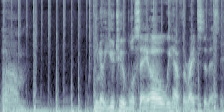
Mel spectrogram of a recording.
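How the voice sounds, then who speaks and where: A man chatting casually to viewers as host of a record review channel, halting with pauses. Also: lowish voice, over music. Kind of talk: casual, low-key chat to viewers. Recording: noisy room recording.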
